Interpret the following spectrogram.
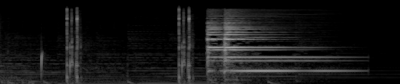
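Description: Subscribe-button animation sound effects: a quick double click, another double click about a second later, then a bright bell ding that rings out and fades over about a second and a half.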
